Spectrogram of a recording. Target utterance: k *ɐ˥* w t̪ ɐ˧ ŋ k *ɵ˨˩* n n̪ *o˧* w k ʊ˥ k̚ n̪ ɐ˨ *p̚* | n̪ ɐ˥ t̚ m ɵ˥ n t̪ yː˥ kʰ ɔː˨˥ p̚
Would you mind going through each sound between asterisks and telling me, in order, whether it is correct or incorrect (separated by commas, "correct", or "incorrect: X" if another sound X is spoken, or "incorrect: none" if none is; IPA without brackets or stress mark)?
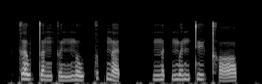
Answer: correct, incorrect: ɵ˨˧, correct, incorrect: t̚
